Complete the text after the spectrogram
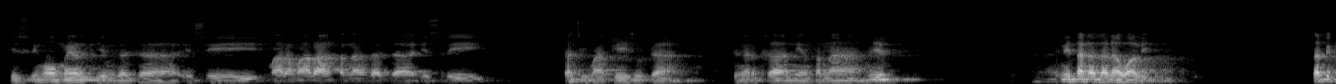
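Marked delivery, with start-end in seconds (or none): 0.1-8.7 low, hushed, even delivery; calm counsel. Shown as a demonstration. Preacher advising husbands to stay quiet when scolded, calm counsel. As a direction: lower and soften the voice to model patience.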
